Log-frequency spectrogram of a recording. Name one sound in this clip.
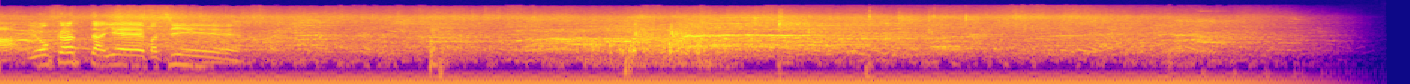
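A crowd of children chatters and cheers.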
